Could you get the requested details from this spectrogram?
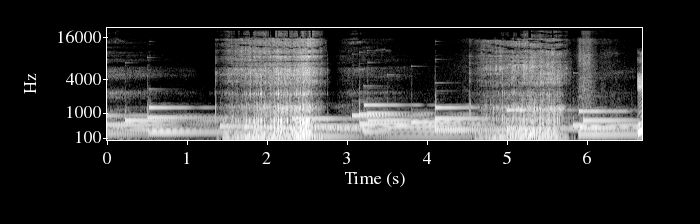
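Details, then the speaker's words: Husband's loud snoring during sleep: two loud, rattling inhaled snores in quick succession, with gentle chiming music over them. "いつもおなじみのいびきでしたおやすみなさい"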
